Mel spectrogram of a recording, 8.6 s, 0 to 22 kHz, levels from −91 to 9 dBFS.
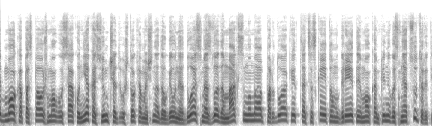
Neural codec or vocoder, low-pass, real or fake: none; 14.4 kHz; real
